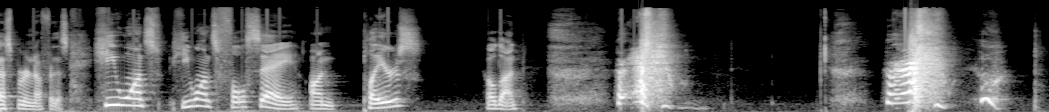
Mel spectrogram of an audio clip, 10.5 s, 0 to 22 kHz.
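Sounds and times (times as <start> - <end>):
speech: 0.0 - 4.2, 4.8 - 5.7, 8.9 - 9.5
loud sneezes: 6.0 - 7.1, 8.8 - 10.2
short sniff or gasp: 8.2 - 8.7.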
